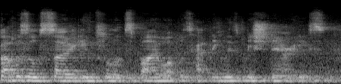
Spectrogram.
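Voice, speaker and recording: A woman with an Australian accent speaks at fairly low pitch. Audible room echo and noticeable background noise come through. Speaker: daughter introducing speaker. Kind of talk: talk introduction. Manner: hesitant, many fillers; quiet.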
